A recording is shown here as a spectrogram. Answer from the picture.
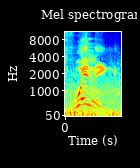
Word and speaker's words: Vueling: Someone said the other day, the correct pronunciation for the Vueling, as we called it, is Vueling. V-W-E-L-L-I-N-G is what I'm basically saying. Floating this way.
